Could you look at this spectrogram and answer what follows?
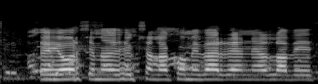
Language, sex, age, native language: Icelandic, male, 14, Icelandic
